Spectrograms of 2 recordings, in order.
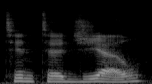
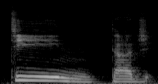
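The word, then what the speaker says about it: Tintagel: breakfast by the way it is of course pronounced tinel CH tin tinel yeah which was a sufficient reason for the P Birds insisting on calling it teaj with a hard G tin tinel he would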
